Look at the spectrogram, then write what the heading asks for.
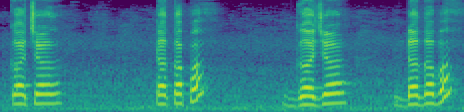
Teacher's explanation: ये हैं 1, 3, 5 यानी कि अल्प प्राण। ये अल्प प्राण वर्ण हैं। इनके उच्चारण में हमें कम प्राणवायु की आवश्यकता पड़ती है।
